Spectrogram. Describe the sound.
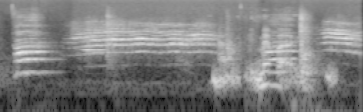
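A cat meows to be let in, giving several drawn-out, fairly loud meows one after another. The meows rise and fall in pitch.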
